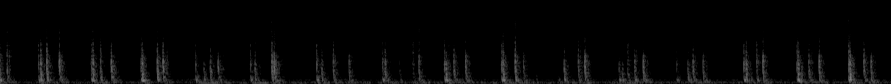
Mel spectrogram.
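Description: Fingertips tap the outside of the perforated fabric wall of a fabric-laminated drum lamp shade in close view. About 37 soft, dull, papery taps land at an uneven pace, each dying away almost at once over a quiet low hum.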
